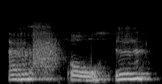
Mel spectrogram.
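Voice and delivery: "R" as a short tongue-tip tap or trill; soft R. Shown as a demonstration. Teacher demonstrates the R brando phoneme, soft tapped R. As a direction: sound each "R" alone, light and tongue-tip, drawn slowly. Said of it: "chamado de R brando".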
